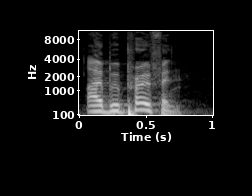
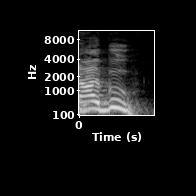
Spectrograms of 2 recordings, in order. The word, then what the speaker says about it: ibuprofen: Ibuprofen. – You do ibu. – See, he went ibu. – Ibu. And I did ibu, like a view. Ibuprofen.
